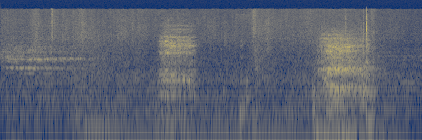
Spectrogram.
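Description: Designed creature calls for a Hatzegopteryx, a giant pterosaur, over a low rumble. There is one call about two and a half seconds in, and a louder one about five seconds in.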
